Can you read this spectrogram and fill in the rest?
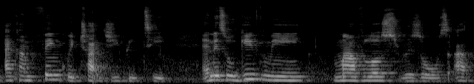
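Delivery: normal talking voice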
